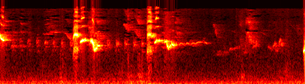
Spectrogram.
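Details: Oriental magpie-robin lure song to make a caged bird sing and fan its tail: two short phrases of sharp notes followed by long, sliding whistles, then a quiet gap with faint chirps.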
